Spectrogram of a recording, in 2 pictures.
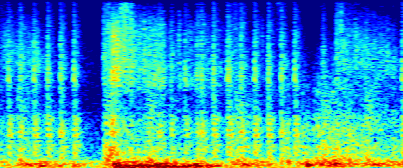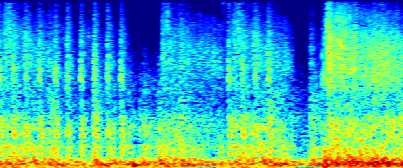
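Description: End-screen sound effect: a fast volley of cracks and bangs like gunfire, with deep booms about a second in and again near the end.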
